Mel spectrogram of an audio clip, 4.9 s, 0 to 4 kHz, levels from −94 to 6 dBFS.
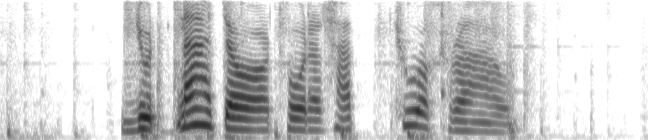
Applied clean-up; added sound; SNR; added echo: neural mask model RNNoise.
